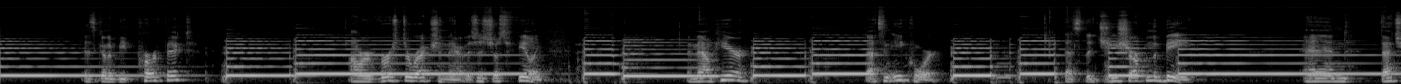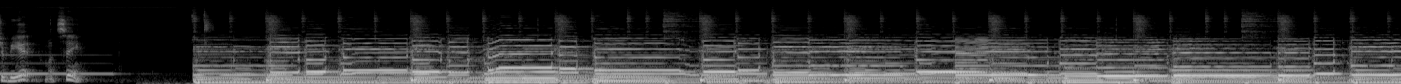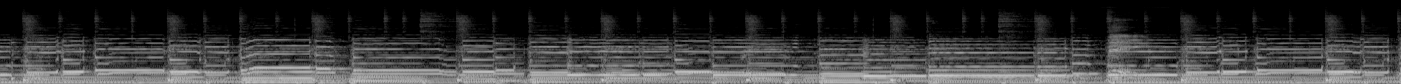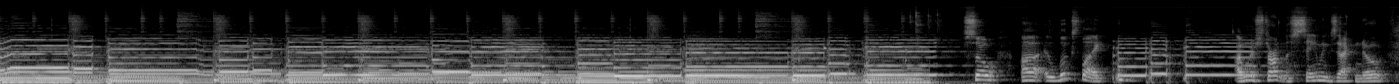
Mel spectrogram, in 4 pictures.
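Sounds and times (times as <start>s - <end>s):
electric guitar melody: 0.0s - 51.8s, 53.1s - 55.3s
looped backing track: 0.0s - 55.0s.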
